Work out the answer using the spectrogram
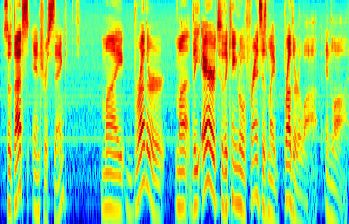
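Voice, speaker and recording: A man's voice: mid-range voice, sing-song, moderate pace. A man hosting a let's play, chatting casually and reading game text aloud as he plays, often chuckling. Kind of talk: casual gameplay commentary.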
